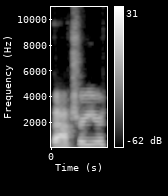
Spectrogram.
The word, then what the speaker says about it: Bathory: Another proposed possibility is Elizabeth Bathory, whose name is actually pronounced, like, Battery or something like that.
